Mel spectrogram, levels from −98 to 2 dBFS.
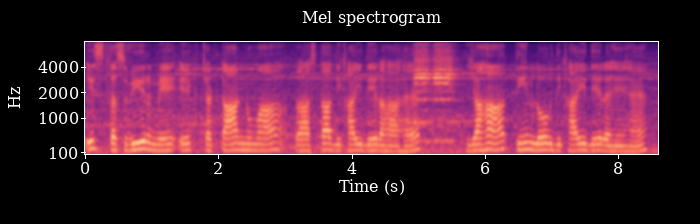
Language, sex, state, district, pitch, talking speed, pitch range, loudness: Hindi, male, Manipur, Imphal West, 160 Hz, 120 wpm, 150-170 Hz, -17 LUFS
